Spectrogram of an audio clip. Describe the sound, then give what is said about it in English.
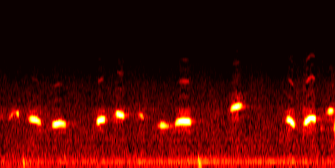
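Someone whistles a cheerful, bouncy tune of short, pitched notes that rise and fall in quick succession, clear, over a faint low background hum. “whistled very happily.”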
